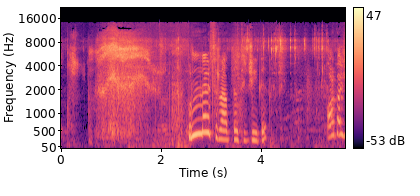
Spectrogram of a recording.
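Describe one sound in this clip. Slime squishes and squelches between fingers.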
